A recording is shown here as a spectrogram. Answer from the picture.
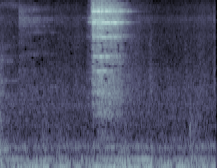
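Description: A small yellow mustard-powder container shaken over a jug of milk: one short, bright clinking rattle about a second in.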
